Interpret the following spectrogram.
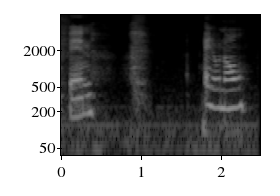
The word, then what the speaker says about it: Fionn: It's spelled Fionn. I've just been saying Finn.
